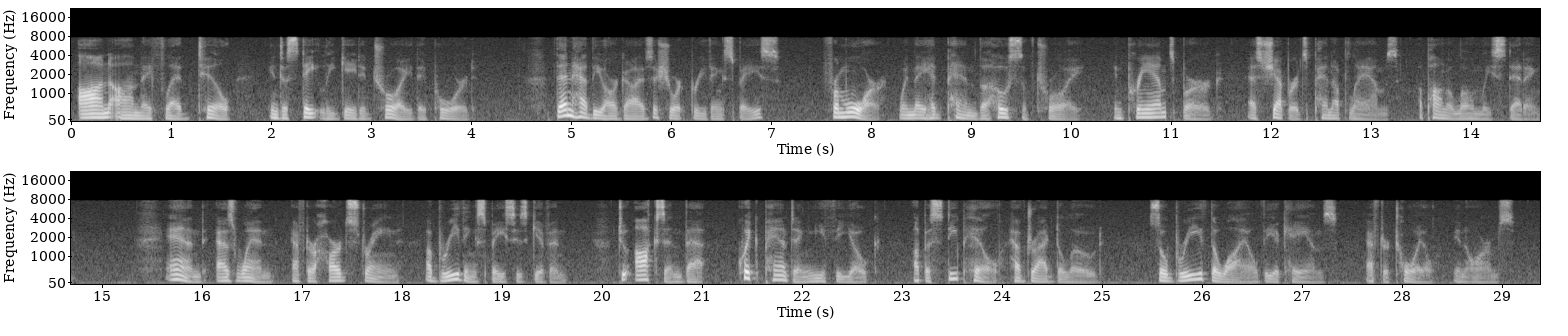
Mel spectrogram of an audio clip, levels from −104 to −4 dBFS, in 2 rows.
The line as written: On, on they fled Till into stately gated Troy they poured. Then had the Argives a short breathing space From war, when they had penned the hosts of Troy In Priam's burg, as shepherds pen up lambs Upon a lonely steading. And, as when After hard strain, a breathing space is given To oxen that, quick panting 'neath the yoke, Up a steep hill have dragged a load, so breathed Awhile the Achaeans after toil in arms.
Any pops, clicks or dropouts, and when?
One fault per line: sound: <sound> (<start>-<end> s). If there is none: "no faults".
sound: dropout (10.9-11.0 s)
